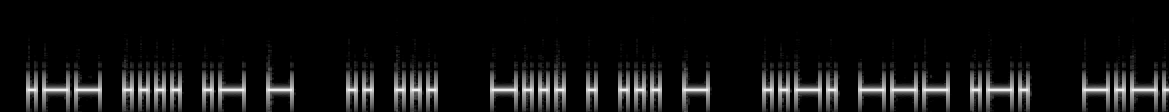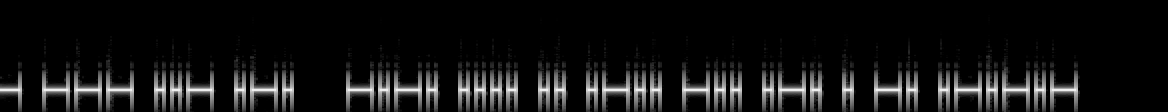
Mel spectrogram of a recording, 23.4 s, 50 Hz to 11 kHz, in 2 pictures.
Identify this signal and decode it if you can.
Morse code, heard as a keyed tone, about 15 wpm, 700 Hz. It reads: WHAT IS BEST FOR YOUR CHILDREN.
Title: Sentences from Top 1000 Words - Review Part 4 - 15wpm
